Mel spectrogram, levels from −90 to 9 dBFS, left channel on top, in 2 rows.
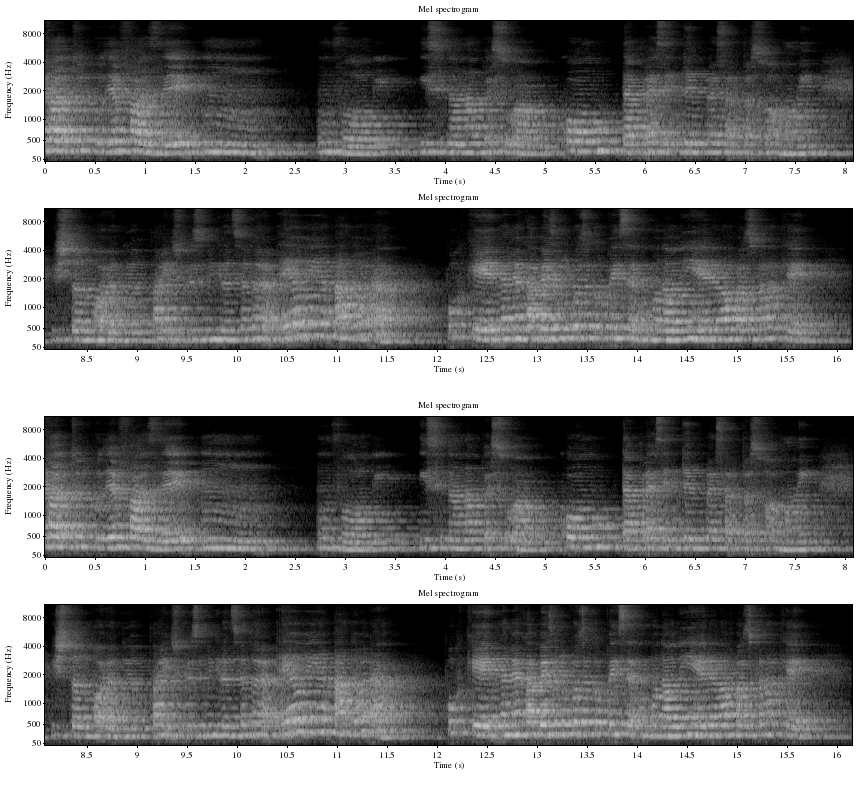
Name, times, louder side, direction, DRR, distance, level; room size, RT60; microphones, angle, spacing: voice 1, 0.0-2.2 2.7-3.5 3.7-11.5 12.1-15.7, right 1 dB, 75° right, -5 dB, 1.2 m, -24 dB
3.7 x 2.9 x 3.8 m, 1.4 s
head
